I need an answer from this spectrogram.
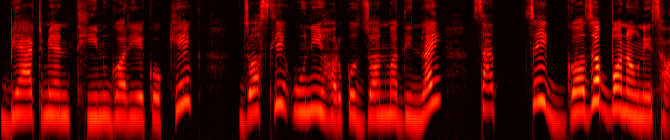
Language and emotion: Nepali, surprised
